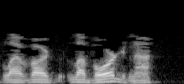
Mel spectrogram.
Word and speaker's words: Lavorgna: Yeah, good boy, they're going to buy $1 trillion of treasuries, said Joseph Lavorgna. It's kind of like bologna with an R thrown in it.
